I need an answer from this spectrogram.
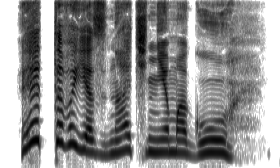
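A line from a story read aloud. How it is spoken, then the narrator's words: Sad sigh. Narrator (Russian): печально вздохнула я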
